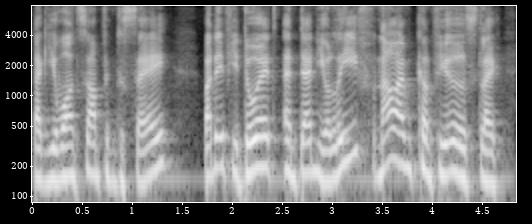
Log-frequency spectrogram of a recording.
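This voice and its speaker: A man's voice: on the high side, moderate pace. A man chatting casually as one of the players in a tabletop roleplaying group. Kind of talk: casual chat.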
